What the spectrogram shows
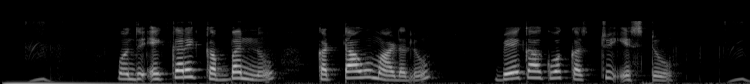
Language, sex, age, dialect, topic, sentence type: Kannada, female, 18-24, Mysore Kannada, agriculture, question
